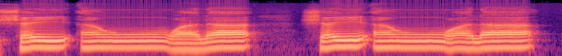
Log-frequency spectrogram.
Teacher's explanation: Whenever you have shay'an, an followed by wa, this is called idgham. Assimilates, kind of joins together.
